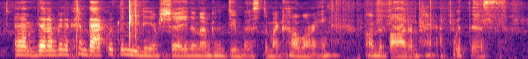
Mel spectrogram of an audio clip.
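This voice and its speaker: Noticeable background noise sits behind this woman. She talks at a fairly quick pace with a Southern US accent. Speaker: card-making crafter. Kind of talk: craft tutorial talk to camera. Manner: casual, chatty.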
